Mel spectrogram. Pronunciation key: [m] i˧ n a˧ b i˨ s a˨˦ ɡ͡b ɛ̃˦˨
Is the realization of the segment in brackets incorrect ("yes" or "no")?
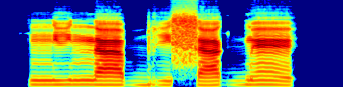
yes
